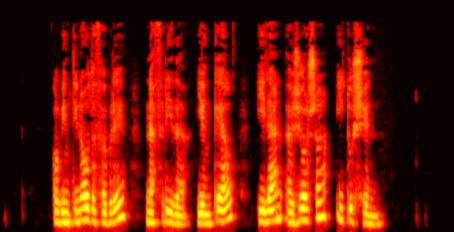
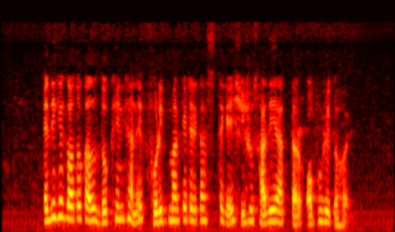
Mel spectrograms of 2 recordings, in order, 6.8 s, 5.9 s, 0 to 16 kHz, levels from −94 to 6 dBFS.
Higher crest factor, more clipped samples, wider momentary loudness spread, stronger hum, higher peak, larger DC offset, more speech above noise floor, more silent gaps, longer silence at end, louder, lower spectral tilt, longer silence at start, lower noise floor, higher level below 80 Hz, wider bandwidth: about the same, 18 dB vs 20 dB; neither; about the same, 9 LU vs 8 LU; neither; first, -2 dBFS vs -6 dBFS; neither; first, 59 dB vs 37 dB; neither; first, 1.1 s vs 0.7 s; first, -20 LUFS vs -26 LUFS; second, -5 dB/octave vs -7.5 dB/octave; first, 0.8 s vs 0.65 s; first, -79 dBFS vs -62 dBFS; about the same, -66 dBFS vs -62 dBFS; about the same, 11.5 kHz vs 11.5 kHz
